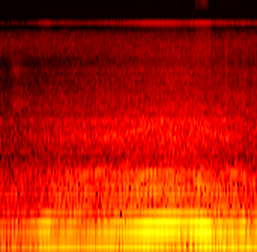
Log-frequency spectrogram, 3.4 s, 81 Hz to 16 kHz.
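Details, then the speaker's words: Car: deep rumble building smoothly through revs with no buzzing; the floorboard rattle that used to appear at 2,500 rpm is gone. "Oh dude, this is the quietest it's ever been in here. Let's go! I'm so happy it's not rattling."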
